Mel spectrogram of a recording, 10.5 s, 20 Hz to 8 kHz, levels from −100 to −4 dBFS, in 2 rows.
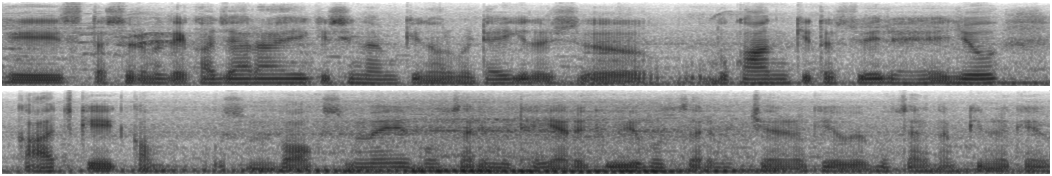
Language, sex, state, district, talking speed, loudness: Hindi, male, Bihar, East Champaran, 240 wpm, -24 LUFS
